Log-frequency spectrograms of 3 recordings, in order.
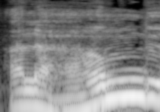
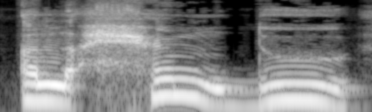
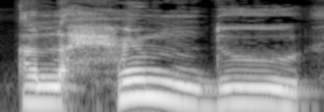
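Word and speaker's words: الحمد: যদি হা এর উচ্চারণের জায়গায় যদি হা এর উচ্চারণ করি আলহামদু যদি পড়ি তাহলে সমস্ত নিভে যাওয়া কার জন্য ভাই লিল্লাহি আল্লাহর জন্য তাই আমরা সেইদিকে লক্ষ্য রেখে সঠিক উচ্চারণ করে আমরা পড়বো কি আলহামদু আলহামদু সমস্ত প্রশংসা সকল প্রশংসা যাবতীয় প্রশংসা আলিফ লাম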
